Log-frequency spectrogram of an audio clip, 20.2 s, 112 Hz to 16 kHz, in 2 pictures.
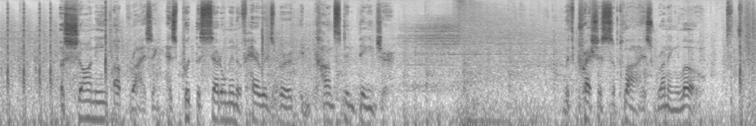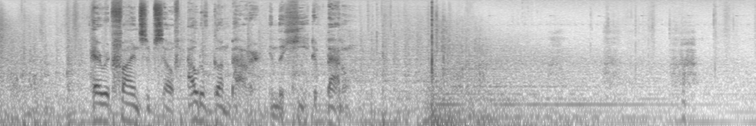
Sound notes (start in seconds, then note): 15.8 gunshot; 17.9 panting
